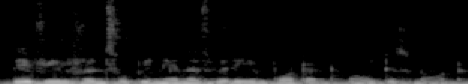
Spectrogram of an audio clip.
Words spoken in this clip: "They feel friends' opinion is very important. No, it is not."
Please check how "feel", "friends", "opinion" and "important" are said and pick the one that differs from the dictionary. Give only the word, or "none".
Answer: friends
